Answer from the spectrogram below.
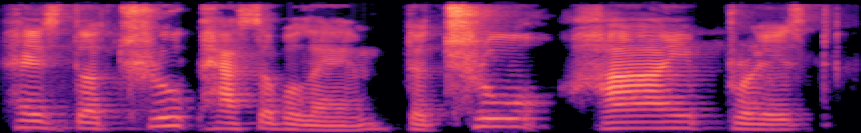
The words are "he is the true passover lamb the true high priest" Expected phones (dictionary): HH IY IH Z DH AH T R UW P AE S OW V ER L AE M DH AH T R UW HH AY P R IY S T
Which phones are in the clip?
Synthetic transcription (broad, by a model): HH IH Z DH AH T R UW P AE S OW B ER L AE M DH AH T R UW HH AY P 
